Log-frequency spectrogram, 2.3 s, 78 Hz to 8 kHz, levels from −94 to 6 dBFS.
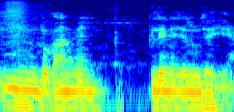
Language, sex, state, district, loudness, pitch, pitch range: Hindi, male, Bihar, Gaya, -28 LUFS, 90 Hz, 90-95 Hz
